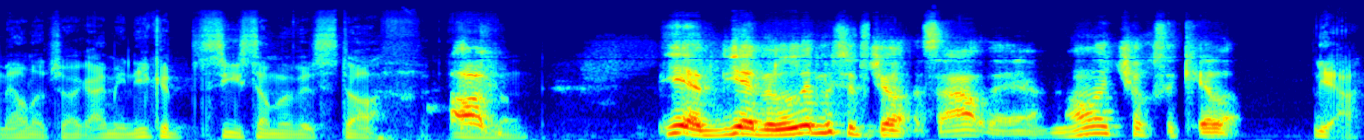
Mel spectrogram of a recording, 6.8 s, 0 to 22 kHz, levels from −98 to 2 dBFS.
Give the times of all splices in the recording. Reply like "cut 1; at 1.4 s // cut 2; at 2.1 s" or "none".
cut 1; at 4.3 s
